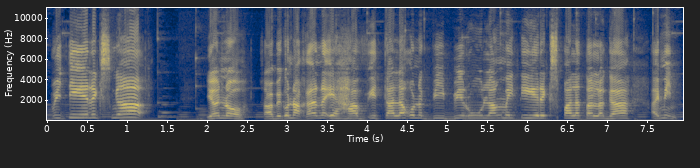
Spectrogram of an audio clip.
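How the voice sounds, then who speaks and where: A woman giving excited gameplay commentary, mixing Tagalog and English and shouting "yo" often. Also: fairly high pitch, normal speed, faint music behind. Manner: excitable, mixes Tagalog and English, frequent "yo" exclamations. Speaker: gaming channel host.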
